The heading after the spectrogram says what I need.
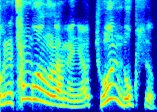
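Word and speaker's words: Knox: 그래서 이러한 사고가 영국에서 18세기 정도에 번성할 수 있었던 게 뭐냐면 뭐 그냥 참고로 하면요, 존 녹스, 뭐 장 녹스라고도 발음하는데 정 녹스라고 하는 스코틀랜드 분이 유럽에서 켈빈주의를 받아들이면서 영국에 와서 이제 켈빈주의를 전파하죠.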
